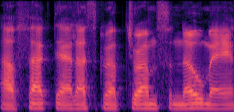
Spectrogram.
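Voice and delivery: put-on Cajun accent. Describing a Cajun Marine from The Pacific, the speaker quotes him in Snafu's Cajun accent. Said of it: "do the Cajun accent right there".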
